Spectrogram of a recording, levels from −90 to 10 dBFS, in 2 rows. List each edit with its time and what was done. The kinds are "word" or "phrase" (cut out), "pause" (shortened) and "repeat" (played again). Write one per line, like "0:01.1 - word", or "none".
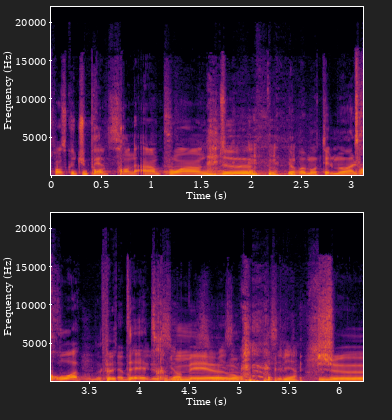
none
